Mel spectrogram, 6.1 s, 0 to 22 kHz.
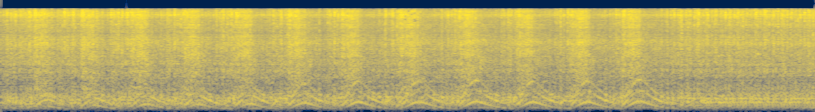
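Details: V8 model engine with rotary valve, with new 3D-printed aluminium exhaust manifolds and a manual servo-dummy throttle with an idle return spring: fast, even buzz whose pitch follows the throttle, no misses or stumbles; runs great.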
